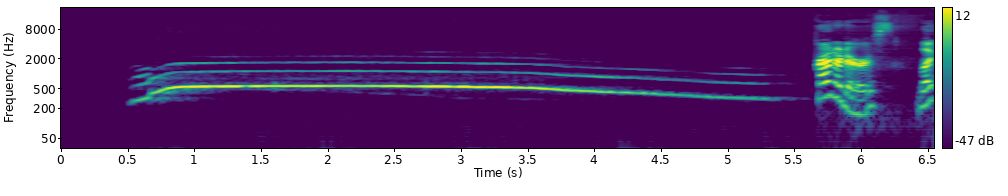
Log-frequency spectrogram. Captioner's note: wolf howl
